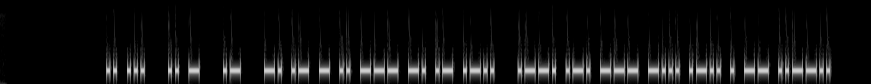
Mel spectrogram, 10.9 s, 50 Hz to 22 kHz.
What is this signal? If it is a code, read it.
Morse code, heard as a keyed tone, about 28 wpm, 700 Hz. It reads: IS IT A NATIONAL PROBLEM?
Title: Sentences from Top 1000 Words - Review Part 4 - 28wpm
